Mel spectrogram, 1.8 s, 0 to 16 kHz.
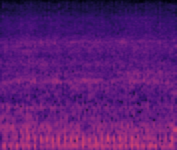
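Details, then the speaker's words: Royal Enfield Himalayan 450 after days of rain, APS fault and new "misfire detected" warning, riders suspect moisture: lumpy, uneven single-cylinder thump with skipped beats before the engine dies; cause unconfirmed. "Misfire detected. Misfire? Yeah, this is a new warning."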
